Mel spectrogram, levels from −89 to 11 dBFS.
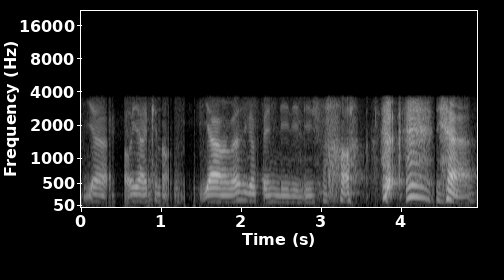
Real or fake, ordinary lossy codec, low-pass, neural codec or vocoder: real; none; 3.6 kHz; none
